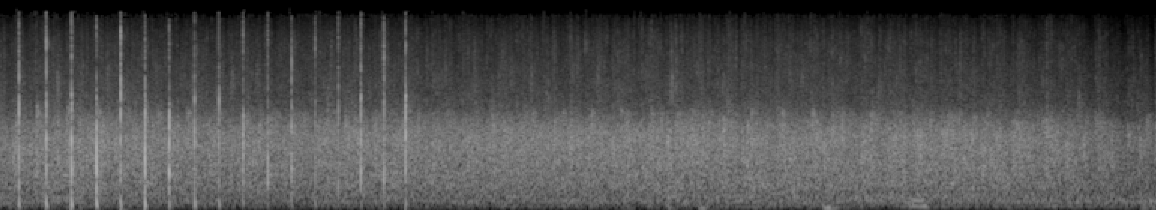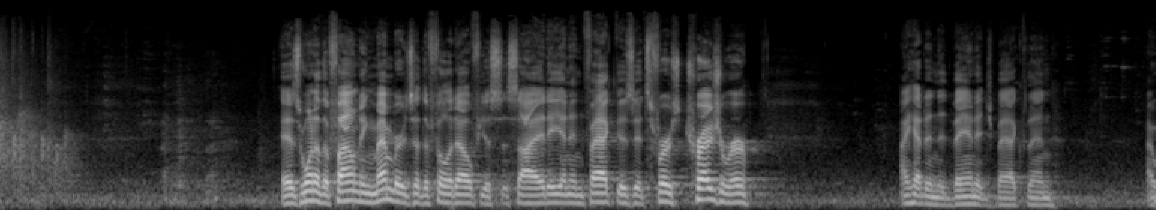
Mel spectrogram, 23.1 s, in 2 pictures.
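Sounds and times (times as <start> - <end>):
audience applause: 0.0 - 12.4
speech: 14.4 - 19.2, 20.6 - 22.2.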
